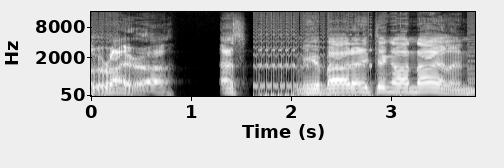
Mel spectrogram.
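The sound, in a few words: telephone ringing in Link's Awakening video game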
